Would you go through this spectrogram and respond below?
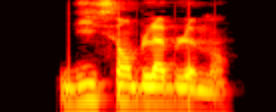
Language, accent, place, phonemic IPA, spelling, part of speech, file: French, France, Lyon, /di.sɑ̃.bla.blə.mɑ̃/, dissemblablement, adverb, LL-Q150 (fra)-dissemblablement.wav
- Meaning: dissimilarly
